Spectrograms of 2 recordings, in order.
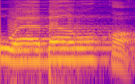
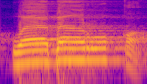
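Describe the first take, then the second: Both takes have the same delivery.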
